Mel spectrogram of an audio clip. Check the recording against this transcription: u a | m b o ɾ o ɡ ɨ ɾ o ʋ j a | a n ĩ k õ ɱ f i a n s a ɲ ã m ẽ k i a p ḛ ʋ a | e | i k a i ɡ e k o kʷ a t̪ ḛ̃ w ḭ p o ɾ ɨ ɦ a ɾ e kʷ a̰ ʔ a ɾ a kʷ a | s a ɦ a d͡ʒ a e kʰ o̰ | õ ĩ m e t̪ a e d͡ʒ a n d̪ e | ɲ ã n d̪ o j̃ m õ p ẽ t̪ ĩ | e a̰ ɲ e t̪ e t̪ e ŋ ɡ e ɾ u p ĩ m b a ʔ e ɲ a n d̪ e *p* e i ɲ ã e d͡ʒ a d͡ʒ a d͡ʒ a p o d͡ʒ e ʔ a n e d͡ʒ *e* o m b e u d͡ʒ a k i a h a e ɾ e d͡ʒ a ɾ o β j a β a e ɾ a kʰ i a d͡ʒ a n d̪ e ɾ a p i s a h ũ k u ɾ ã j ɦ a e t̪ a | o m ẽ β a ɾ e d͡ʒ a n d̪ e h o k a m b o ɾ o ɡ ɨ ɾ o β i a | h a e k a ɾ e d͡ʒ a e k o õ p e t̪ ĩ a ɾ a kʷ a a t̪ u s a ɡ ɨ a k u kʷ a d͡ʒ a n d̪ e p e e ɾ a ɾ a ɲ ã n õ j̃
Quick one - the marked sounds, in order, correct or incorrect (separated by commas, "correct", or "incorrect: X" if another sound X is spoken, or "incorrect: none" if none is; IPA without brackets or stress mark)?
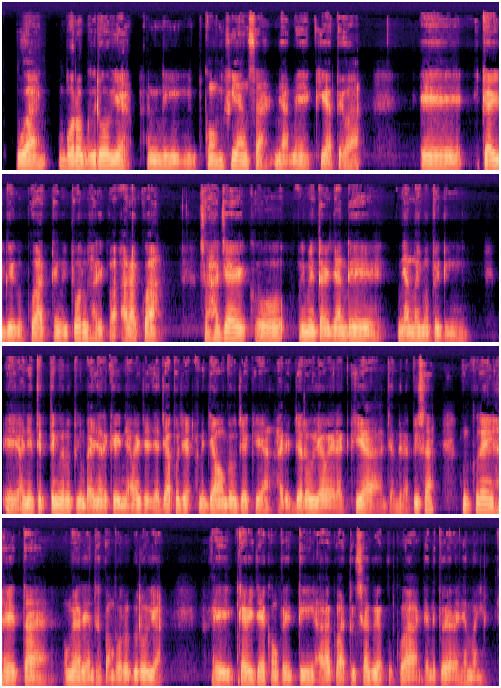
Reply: incorrect: k, incorrect: a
